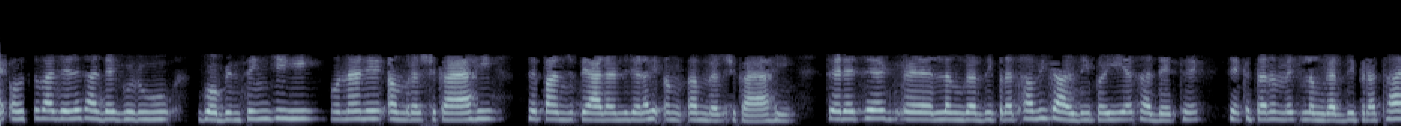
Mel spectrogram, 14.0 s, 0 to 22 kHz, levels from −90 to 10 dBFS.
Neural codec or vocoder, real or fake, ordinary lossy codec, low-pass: codec, 16 kHz in and 24 kHz out, 0.9 kbps, LongCat-Audio-Codec, four codebook decoder; fake; MP3, 16 kbps; 3.6 kHz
